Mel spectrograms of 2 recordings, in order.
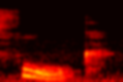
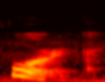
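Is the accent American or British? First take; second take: British; American. First: It is said in a British accent, R silent. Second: It is said in an American accent, R pronounced. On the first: "In the British accent" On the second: "The American accent saves you here because we pronounce the R"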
